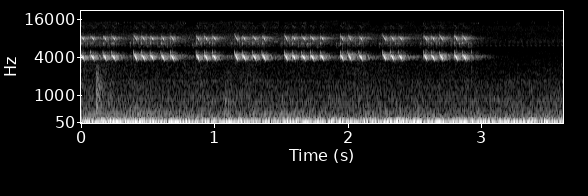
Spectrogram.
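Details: House cricket song played back during a seminar for comparison with the wood cricket, whose frequency it overlaps: short high chirps of three or four quick pulses, grouped and repeated steadily, over low room hum.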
